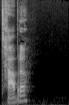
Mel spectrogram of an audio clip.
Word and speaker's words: Tabr: I always read it as Siege Tabor, but in the movie they're saying Tabra. Because it's spelled T-A-B-R.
